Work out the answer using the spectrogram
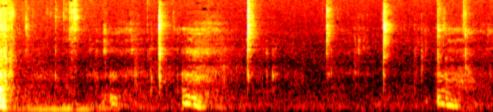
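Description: Close-up mouth sounds of a person eating noodles: a slurp right at the start, then quiet chewing with scattered wet clicks and smacks of the lips and tongue. Three times a short low hum, falling in pitch, sounds through the closed mouth.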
